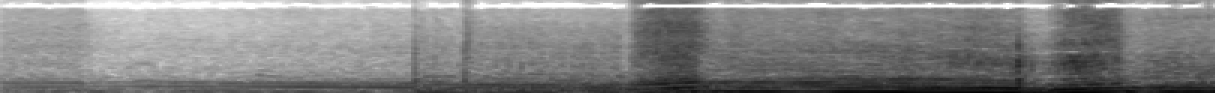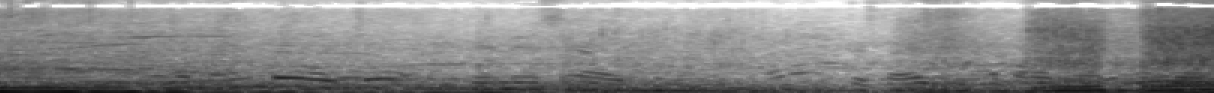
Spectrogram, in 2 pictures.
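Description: A large crowd cheers outdoors.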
